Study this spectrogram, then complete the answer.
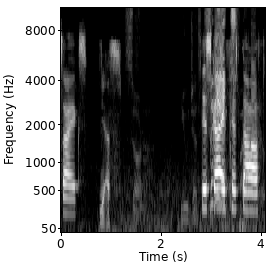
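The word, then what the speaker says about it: Saïx: up every single time psyx it's psychs yes this guy pissed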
